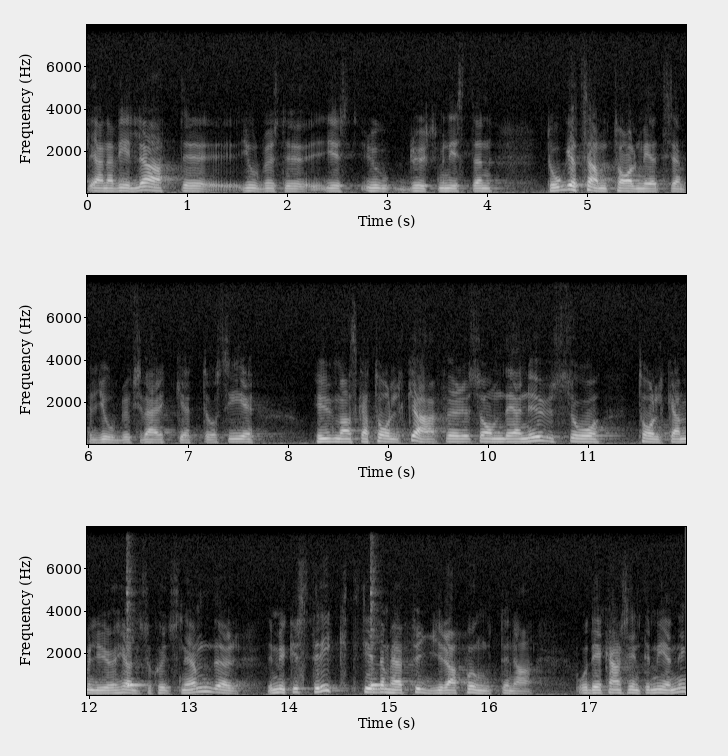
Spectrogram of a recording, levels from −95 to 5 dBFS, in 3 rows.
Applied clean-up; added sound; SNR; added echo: none; Cowbell; 8 dB; none.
